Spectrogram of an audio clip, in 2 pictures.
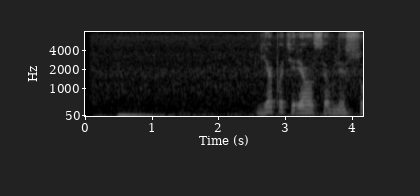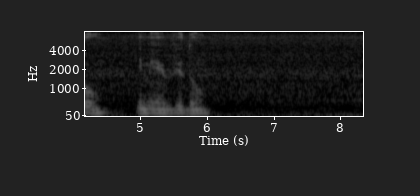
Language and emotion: Russian, sad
